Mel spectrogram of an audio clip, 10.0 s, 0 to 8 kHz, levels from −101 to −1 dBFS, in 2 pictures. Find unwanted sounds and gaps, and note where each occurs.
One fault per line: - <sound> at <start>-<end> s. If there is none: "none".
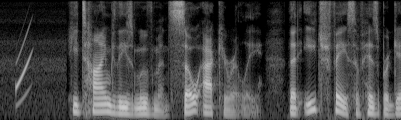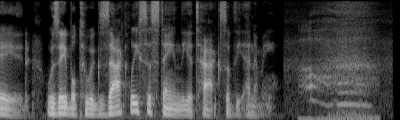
- chirp at 0.2-0.4 s
- breath at 8.7-9.8 s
